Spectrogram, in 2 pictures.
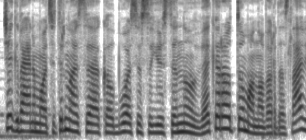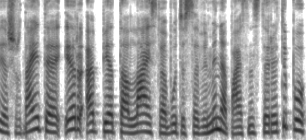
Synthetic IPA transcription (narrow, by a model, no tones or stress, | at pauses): t͡ʃʲɛɡʲiːʋʲæːnʲɪmoːɐt̪sʲɪt̪ɾʲɪnɔsʲɛkɐlˠbuɔsʲɪsʊjʊsʲt̪ʲɪnʊʋʲɛkʲɛɾoːt̪ʊmɑːnoːʋɐɾd̪ɐslˠɑːʋʲɪjɛʃʊɾd̪ɐɪt̪ʲɛɪɾɑːpʲiɛt̪ɐlˠɐɪsʲʋʲɛbuːt̪ʲɪsɐʋʲɪmʲɪnʲɛpɑˑɪsɐnt̪sʲt̪ʲɛɾʲɛɔːt̪ʲɪpuː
